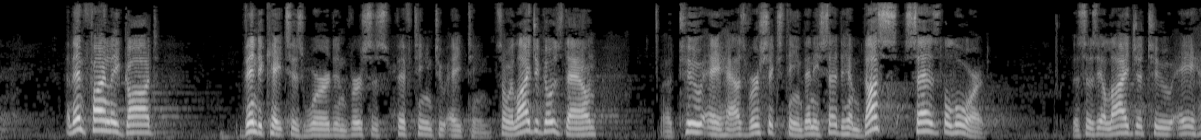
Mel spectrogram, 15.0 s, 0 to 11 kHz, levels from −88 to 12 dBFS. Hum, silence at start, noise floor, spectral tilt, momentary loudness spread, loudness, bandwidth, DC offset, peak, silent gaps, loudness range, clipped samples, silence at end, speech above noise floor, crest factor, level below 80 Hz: none; 0.85 s; -55 dBFS; -4 dB/octave; 13 LU; -18 LUFS; 10.5 kHz; under 0.1%; 0 dBFS; none; 5 LU; under 0.1%; 0 s; 37 dB; 20 dB; -62 dBFS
